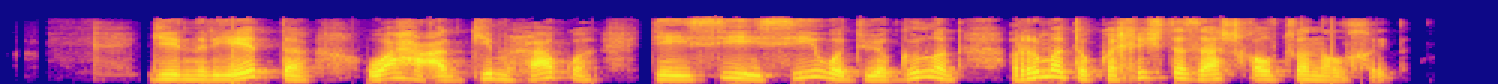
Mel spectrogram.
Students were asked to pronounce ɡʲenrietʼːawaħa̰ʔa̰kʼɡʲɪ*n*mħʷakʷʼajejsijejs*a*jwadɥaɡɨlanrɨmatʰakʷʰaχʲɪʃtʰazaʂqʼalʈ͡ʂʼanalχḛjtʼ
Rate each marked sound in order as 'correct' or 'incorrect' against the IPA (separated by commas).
incorrect, incorrect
